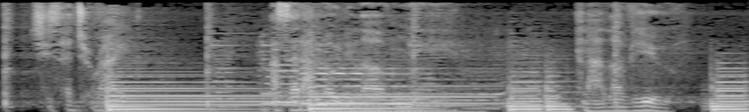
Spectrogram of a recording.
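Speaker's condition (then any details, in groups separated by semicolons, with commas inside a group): No condition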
